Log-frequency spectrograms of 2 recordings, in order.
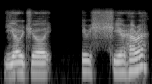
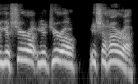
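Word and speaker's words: Yujiro Ishihara: You also had, now how do you pronounce this? Giorgio Ishihara as a Yamamoto. Oh, Yajiro Ishihara.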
